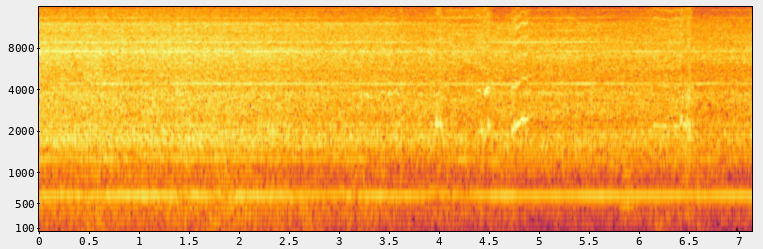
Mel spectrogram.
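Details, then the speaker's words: One Concept Pila bagless vacuum cleaner, new out of the box: steady piercing high squeal rides constantly over the motor's rush while running; squeaking badly during operation. "what that noise was it it was squeaking something chronic"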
